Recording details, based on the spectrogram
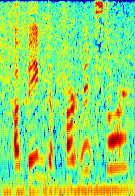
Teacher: raising her voice at the end of a sentence to make sure she understood about the department store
